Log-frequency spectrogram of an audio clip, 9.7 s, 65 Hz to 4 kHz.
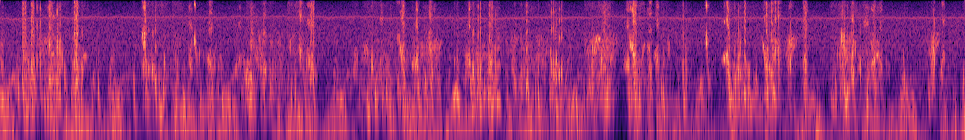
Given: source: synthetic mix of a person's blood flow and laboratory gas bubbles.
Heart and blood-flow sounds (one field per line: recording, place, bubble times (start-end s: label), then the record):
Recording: Doppler ultrasound of blood flow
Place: precordium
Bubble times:
0.14-1.04 s: bubbles
1.30-2.18 s: bubbles
2.33-2.85 s: bubbles
2.88-3.20 s: bubbles
3.51-4.43 s: bubbles
4.62-5.65 s: bubbles
5.84-6.17 s: bubbles
6.23-6.73 s: bubbles
6.75-6.91 s: bubbles
7.04-7.15 s: bubbles
7.20-7.98 s: bubbles
8.02-8.12 s: bubbles
8.29-8.91 s: bubbles
9.01-9.08 s: bubbles
9.25-9.46 s: bubbles
9.61-9.66 s: bubbles
From the record:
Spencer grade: 4 (maximum detectable bubble signal sounding continuously throughout systole and diastole of every cardiac period, and overriding the amplitude of the normal cardiac signals)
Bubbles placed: only in the low amplitude regions of the cardiac cycle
